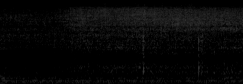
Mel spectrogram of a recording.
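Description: Butter sizzling in a hot skillet beside a pork chop, a soft, steady hiss that swells slightly after the first moment and holds evenly.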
